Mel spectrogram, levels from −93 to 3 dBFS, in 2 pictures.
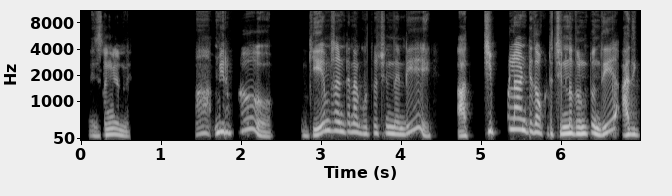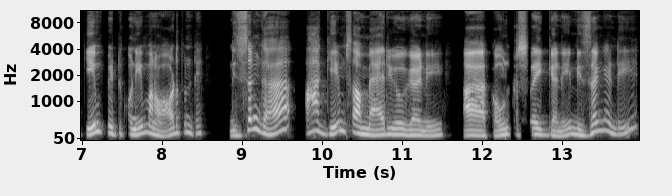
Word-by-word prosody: నిజంగా 140 +7 -5
అండి. 115 -4 -8 0.9
ఆహ్, 180 -1 -9
మీరు 210 -1 -1
ఇప్పుడు 245 +9 -11 0.8
గేమ్స్ 235 - -1
అంటే, 220 -1 -6
నాకు 205 -3 -4
గుర్తు 165 +3 -11
వచ్చింది 175 -2 -3
అండి. 185 - -5 0.6
ఆ - - +3 0.3
చిప్ 225 +6 -4
లాంటిది 250 -7 +2
ఒకటి 160 -1 -11
చిన్నది 165 0 +2
ఉంటుంది. 170 0 -1 0.2
అది 150 +1 0
గేమ్ 185 +9 +6
పెట్టుకొని, 155 -2 -1
మనం 145 -7 +3
ఆడుతుంటే, 180 +2 -3 0.4
నిజంగా 235 - +2 0.5
ఆ - - +6 0.2
గేమ్స్ 225 +7 0
ఆ - - +8
మారియోగాని, 135 -3 +2 0.4
ఆ - - +9 0.3
కౌంటర్ 145 +2 0
స్ట్రైక్ 145 -3 +2
గాని 120 +2 0 0.2
నిజంగా 225 - 0
అండి. 160 0 -5
165 Hz, 140 wpm, -22 LUFS, 145-205 Hz, 0.9 s, ఆ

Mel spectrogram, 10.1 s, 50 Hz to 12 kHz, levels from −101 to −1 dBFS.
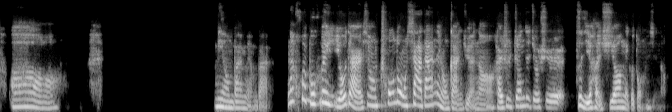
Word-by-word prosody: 哦。 200 -4 -3 2.3
明 215 -4 +2
白 185 0 -2
明 175 - -9
白， - - -9 0.3
那 360 - 0
会 435 +1 -2
不 305 -4 +5
会 330 -1 +4
有 225 -1 +4
点 175 - +3
像 250 +2 -1
冲 310 +3 -1
动 310 -7 +4
下 255 0 +3
单 260 +2 +2
那 305 - -3
种 170 -8 -1
感 170 -4 -1
觉 - - -6
呢？ 150 +3 -5
还 180 -3 +3
是 220 +3 -4
真 235 +2 -1
的 245 - -4
就 205 -2 -3
是 185 -3 -2
自 260 - +2
己 175 -5 +5
很 210 +2 -1
需 185 +4 -2
要 195 0 +4
那 185 - -3
个 - - -6
东 - - -10
西 200 - -16
呢？ - - -23
215 Hz, 220 characters per minute, -21 LUFS, 185-260 Hz, 2.3 s, 不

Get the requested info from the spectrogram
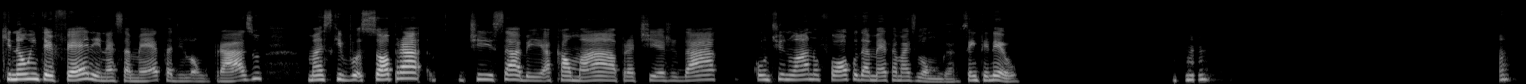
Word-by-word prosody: que 235 - +1
não 240 +2 +7
interferem 220 -2 +4
nessa 170 -2 -6
meta 155 +4 -5
de 150 -1 -16
longo 140 -2 -10
prazo, 200 - 0 0.4
mas 215 +1 -1
que 240 - -1
vo 210 0 -1
só 225 +1 +6
para 275 +2 +7 0.5
te 230 -2 -5
sabe, 200 -7 -1
acalmar, 185 0 0
para 185 0 -8
te 195 +2 -10
ajudar 185 +5 -1
a 225 - -22 0.3
continuar 220 +1 -2
no 225 - -6
foco 215 +1 -3
da 200 -1 -2
meta 190 +1 -6
mais 185 -2 -8
longa. 130 -5 -10
Você 195 - -7
entendeu? 195 -8 -2 1.7
Uhum. 215 +1 -6 2.9
Hã. 225 +1 -10
200 Hz, 120 wpm, -25 LUFS, 180-225 Hz, 2.9 s, não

